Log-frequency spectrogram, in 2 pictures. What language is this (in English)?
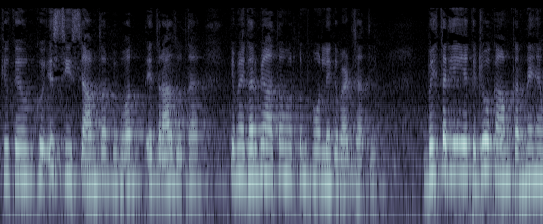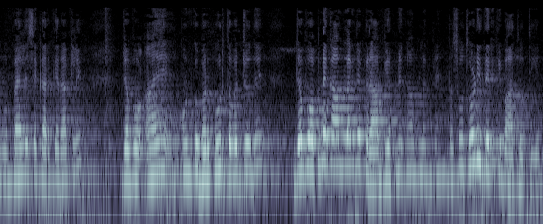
Urdu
